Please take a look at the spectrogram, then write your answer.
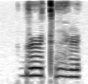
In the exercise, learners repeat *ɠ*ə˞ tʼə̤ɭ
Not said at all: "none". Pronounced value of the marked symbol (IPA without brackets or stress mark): ɡ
